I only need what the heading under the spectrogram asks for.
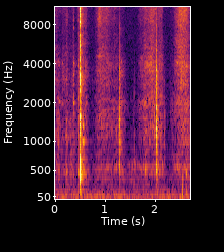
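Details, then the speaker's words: Faulty Bowens Gemini G500R studio flash that will not fire and has no display after earlier repair attempts: a few sharp, scattered clicks and light clatter as the unit is shaken, like loose bits inside; possibly loose LED lenses, not confirmed. "something rattling around inside, which doesn't sound good."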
